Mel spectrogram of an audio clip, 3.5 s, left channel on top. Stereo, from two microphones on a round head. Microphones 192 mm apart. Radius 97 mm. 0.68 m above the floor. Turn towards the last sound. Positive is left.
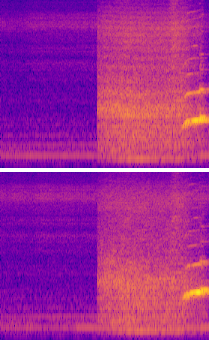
turn(degrees=65)  # may be behind; listen again after turning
